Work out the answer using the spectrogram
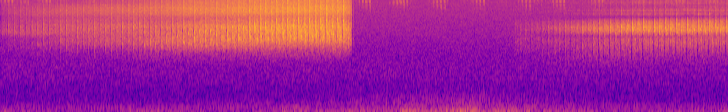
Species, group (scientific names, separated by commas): Chorthippus biguttulus, Orthoptera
